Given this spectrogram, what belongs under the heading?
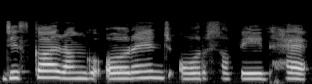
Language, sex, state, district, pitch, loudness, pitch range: Hindi, female, Madhya Pradesh, Bhopal, 275 Hz, -16 LUFS, 260-295 Hz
